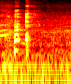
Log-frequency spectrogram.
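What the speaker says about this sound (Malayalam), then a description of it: "ചുമ എന്നെല്ലാം പറഞ്ഞാൽ സഹിക്കാൻ പറ്റാത്ത ചുമ" Two short, sharp coughs in quick succession, close and fairly loud, from a person with a harsh, persistent cough, followed by quiet.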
